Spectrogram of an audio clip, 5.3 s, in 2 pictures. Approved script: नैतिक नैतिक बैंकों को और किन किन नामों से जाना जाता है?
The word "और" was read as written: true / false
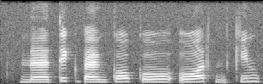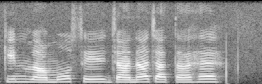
true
